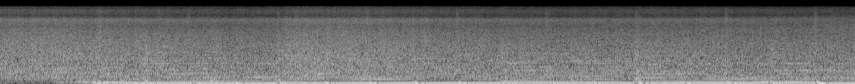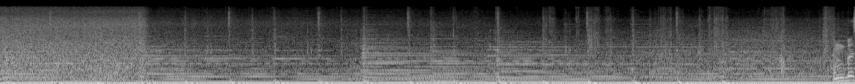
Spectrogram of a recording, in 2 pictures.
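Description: The Vistula river flowing in the Beskid mountains, a loud steady broadband rush of water filling the whole clip with no talking.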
